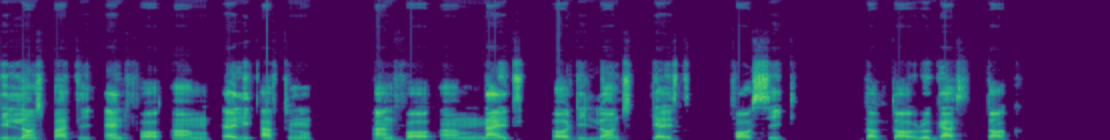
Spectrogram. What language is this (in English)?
Nigerian Pidgin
